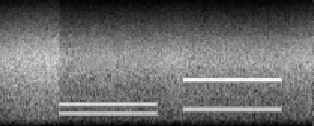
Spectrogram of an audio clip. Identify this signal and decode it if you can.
Aircraft SELCAL, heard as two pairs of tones, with radio static. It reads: DH-FR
